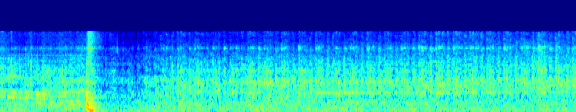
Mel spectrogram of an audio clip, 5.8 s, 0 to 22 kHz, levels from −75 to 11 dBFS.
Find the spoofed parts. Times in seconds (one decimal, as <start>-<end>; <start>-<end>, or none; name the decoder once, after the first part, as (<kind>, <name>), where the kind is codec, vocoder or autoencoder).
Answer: 0.0-1.3 (codec, SNAC)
